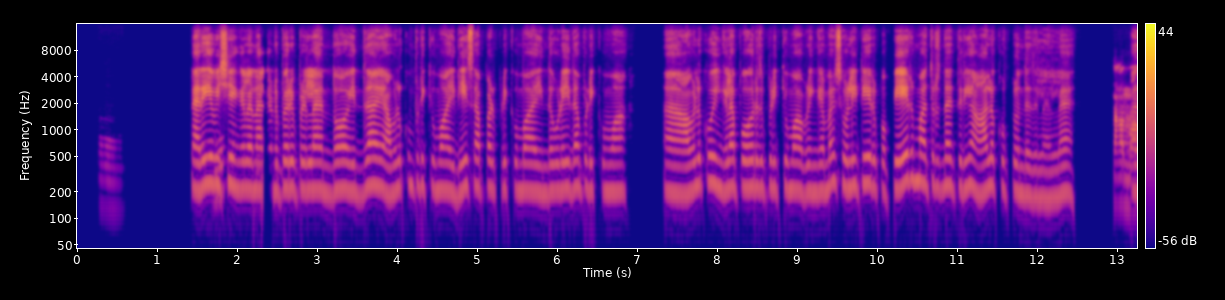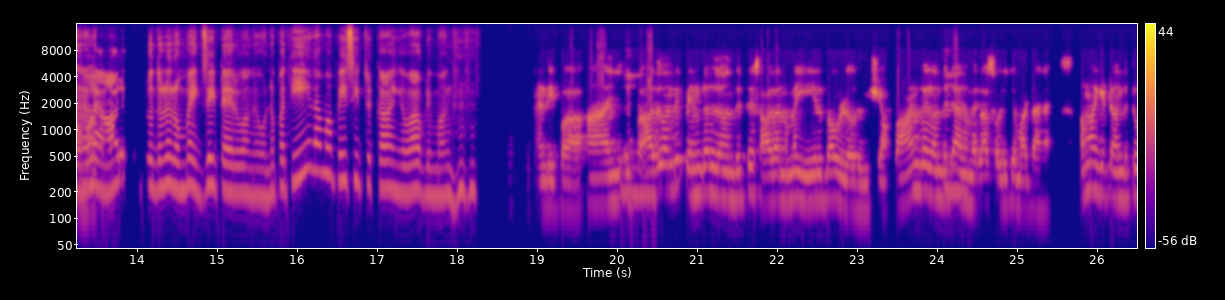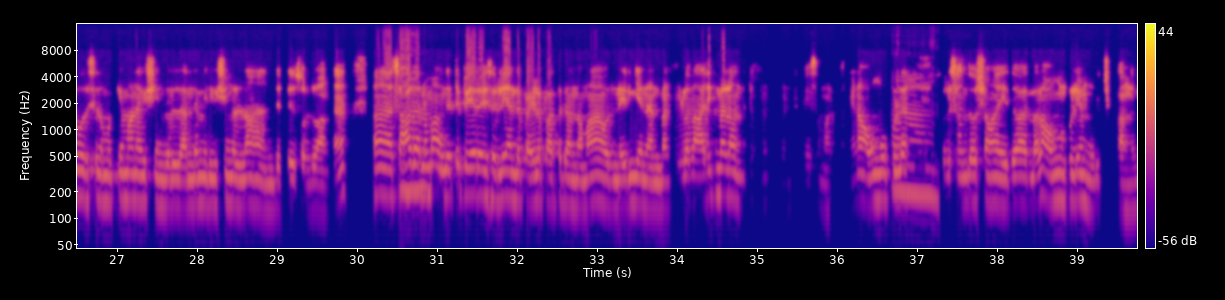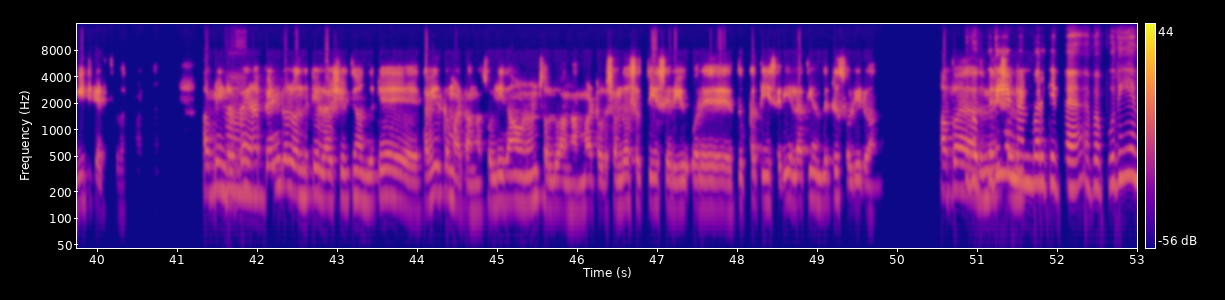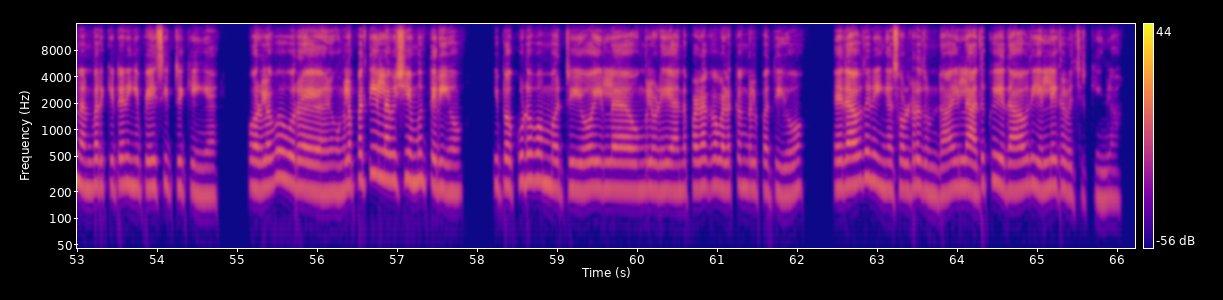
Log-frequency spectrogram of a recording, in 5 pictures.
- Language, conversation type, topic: Tamil, podcast, புதிய நண்பர்களுடன் நெருக்கத்தை நீங்கள் எப்படிப் உருவாக்குகிறீர்கள்?
- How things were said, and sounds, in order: in English: "எக்ஸ்சைட்"; laughing while speaking: "இங்க வா அப்படிம்பாங்க"; other noise; unintelligible speech; unintelligible speech; "குடும்பம்" said as "குடவம்"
